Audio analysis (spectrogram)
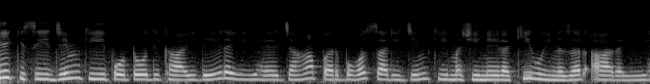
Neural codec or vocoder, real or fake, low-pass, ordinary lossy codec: none; real; none; none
